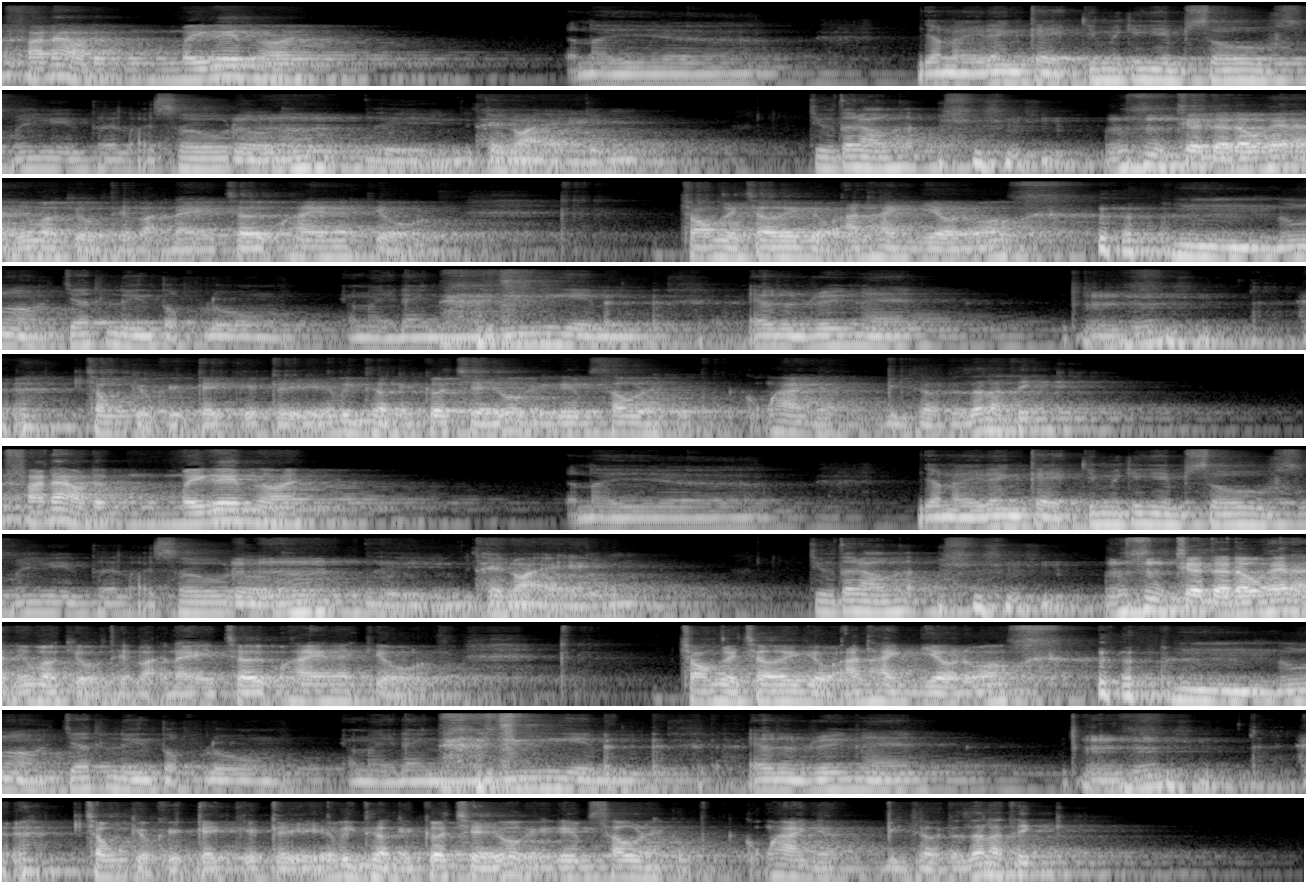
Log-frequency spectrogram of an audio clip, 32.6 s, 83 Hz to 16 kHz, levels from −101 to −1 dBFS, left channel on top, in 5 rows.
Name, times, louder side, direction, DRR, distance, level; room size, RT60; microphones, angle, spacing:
voice 1, 0.0-1.5 7.6-9.6 12.0-15.2 15.5-15.6 16.4-18.7 21.7-22.2 24.9-25.4 26.1-29.5 29.9-31.4, right 2 dB, 60° right, 7 dB, 1.7 m, -23 dB
voice 2, 2.8-3.8 4.6-9.8 10.6-11.9 18.9-22.8 23.3-24.2 25.1-25.7, equal, 5° right, 5 dB, 1.5 m, -26 dB
29.5 x 18.0 x 4.9 m, 1.5 s
head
